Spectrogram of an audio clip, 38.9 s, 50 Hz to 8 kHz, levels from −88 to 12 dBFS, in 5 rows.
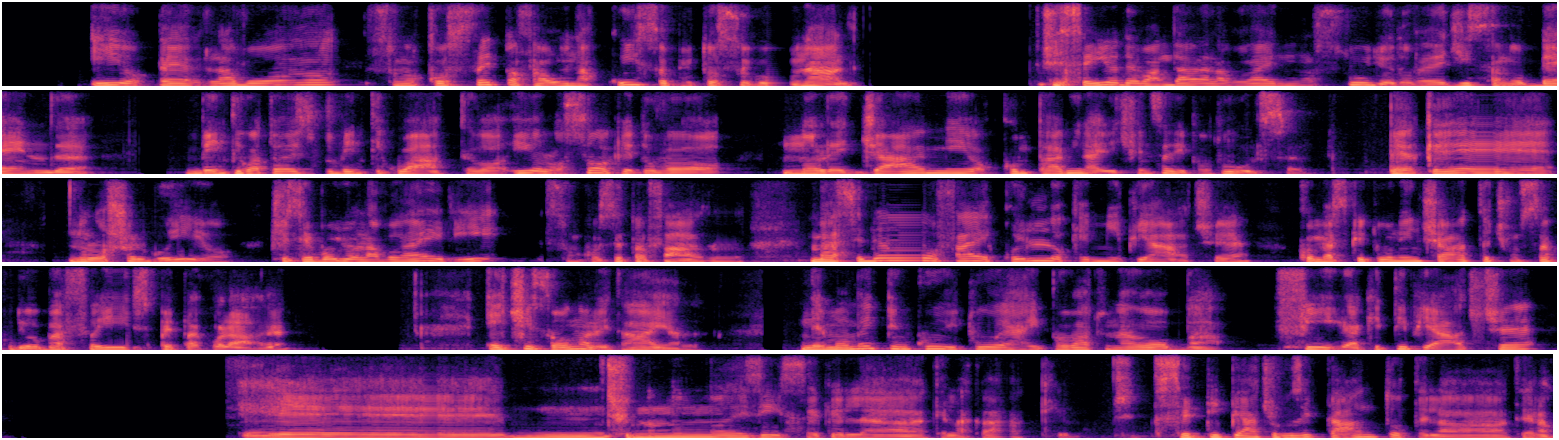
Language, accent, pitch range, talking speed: Italian, native, 130-175 Hz, 175 wpm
